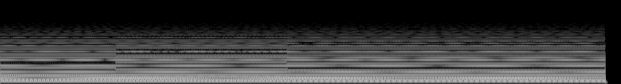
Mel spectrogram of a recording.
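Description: Software synth in Ableton Live playing sustained chords at its original pitch, the notes stepping straight from one chord to the next with no MPE pitch bend between them. The chord changes abruptly about a second in and again about three seconds in, then cuts off suddenly at the end.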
